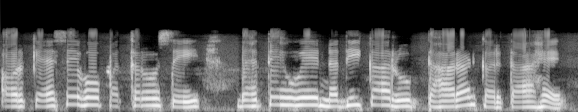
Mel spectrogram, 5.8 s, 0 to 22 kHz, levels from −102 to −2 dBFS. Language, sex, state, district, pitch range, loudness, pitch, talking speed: Hindi, female, Gujarat, Valsad, 205-260 Hz, -13 LUFS, 220 Hz, 135 wpm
